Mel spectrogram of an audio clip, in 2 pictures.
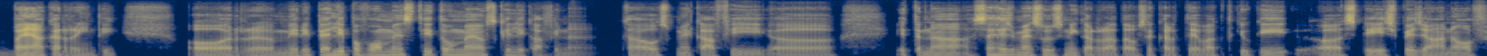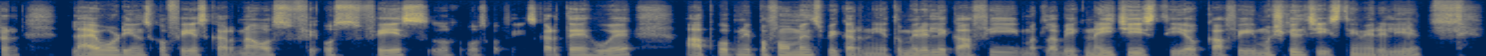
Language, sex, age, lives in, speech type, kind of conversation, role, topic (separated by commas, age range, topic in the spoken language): Hindi, male, 25-29, India, conversation, advice, user, प्रदर्शन समीक्षा में नकारात्मक टिप्पणियों से मेरे करियर पर क्या असर पड़ सकता है?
